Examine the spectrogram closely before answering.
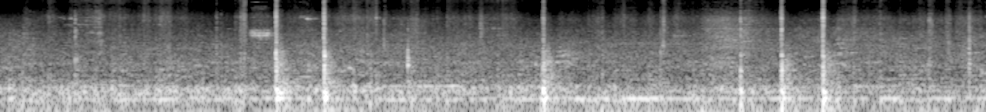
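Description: Cleaver chopping roast duck on a thick wooden chopping block: sharp knocks at uneven intervals, over a steady low hum of street traffic.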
